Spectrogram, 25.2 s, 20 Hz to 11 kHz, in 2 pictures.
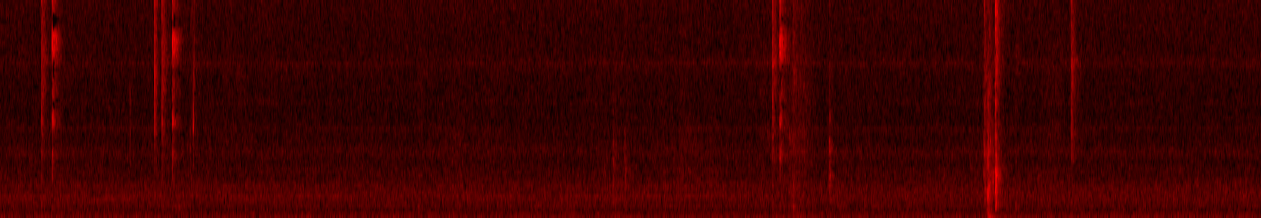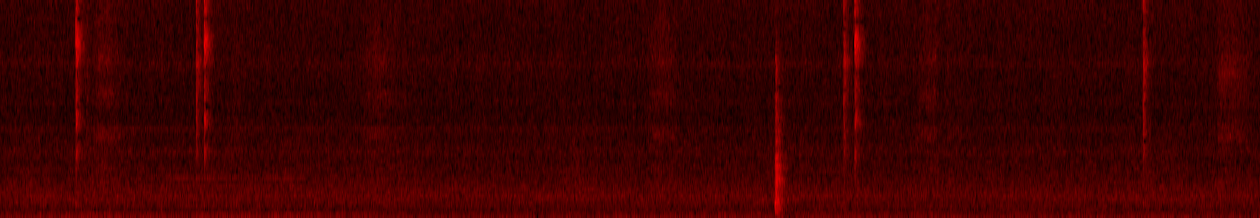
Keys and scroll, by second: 9.8 t.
